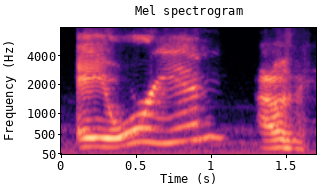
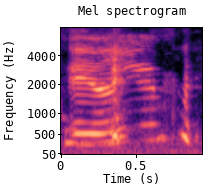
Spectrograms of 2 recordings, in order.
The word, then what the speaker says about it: Aoran: I was gonna say just a little pronunciation aoran I not Aryan pretty distinct differences so aoran I thought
